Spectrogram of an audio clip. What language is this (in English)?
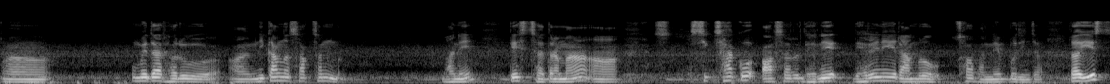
Nepali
